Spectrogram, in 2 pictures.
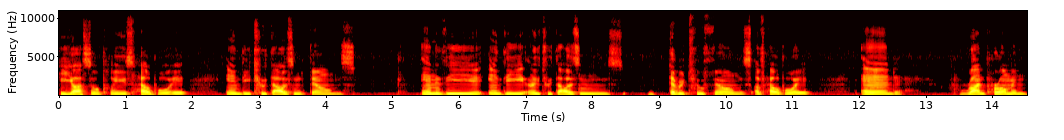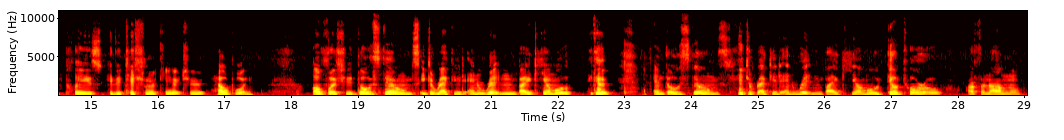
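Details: Male streamer with a self-reported speech impediment causing stuttering and tripping over words; stuttering.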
